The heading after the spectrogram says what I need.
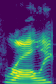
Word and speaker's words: Raleigh: Yes, you said Raleigh correctly.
